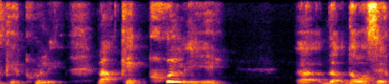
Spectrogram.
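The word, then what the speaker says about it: Kekulé: don't French people Dr I don't know whether that's a way to pronounce his name k e k u l e his name is Kuli now Kuli there was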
